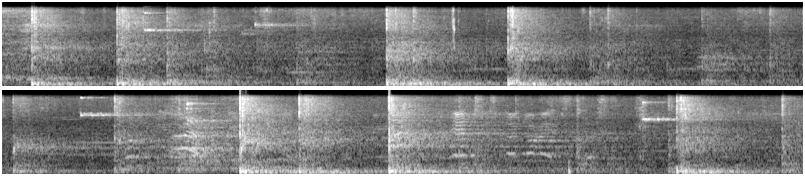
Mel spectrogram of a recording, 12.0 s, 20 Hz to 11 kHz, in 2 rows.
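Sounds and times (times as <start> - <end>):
ball thuds in echoing hall: 0.0 - 12.0
high shoe squeaks: 1.0 - 2.6, 6.5 - 7.8, 10.7 - 11.2.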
